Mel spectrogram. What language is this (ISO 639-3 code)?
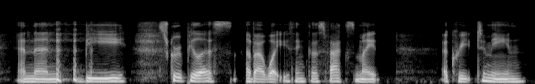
eng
